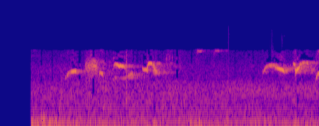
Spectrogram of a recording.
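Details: Common Blackbird, a Central European house and garden bird, singing: a run of fluted, warbling phrases mostly in the upper-middle register, with a pause before another rich burst near the end.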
